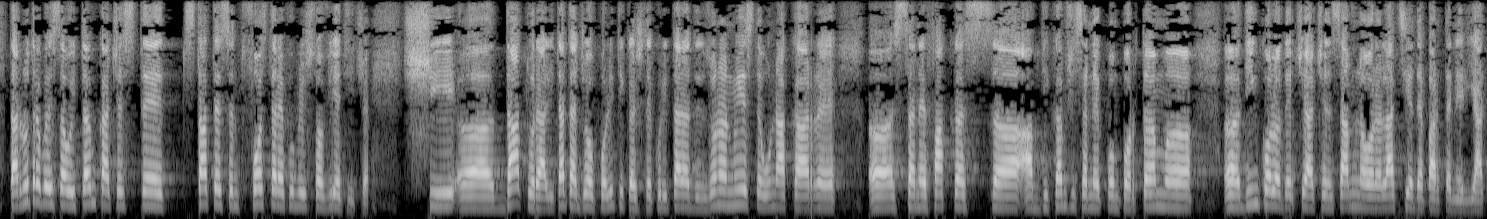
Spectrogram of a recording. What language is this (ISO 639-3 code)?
ron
